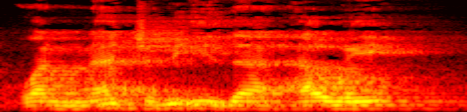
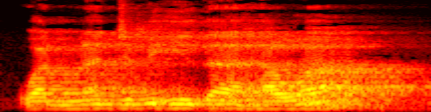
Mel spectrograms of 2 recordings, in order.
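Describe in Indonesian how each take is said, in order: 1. Vokal akhirnya miring ke bunyi 'e'. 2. Vokal akhirnya bunyi 'a' terbuka.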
